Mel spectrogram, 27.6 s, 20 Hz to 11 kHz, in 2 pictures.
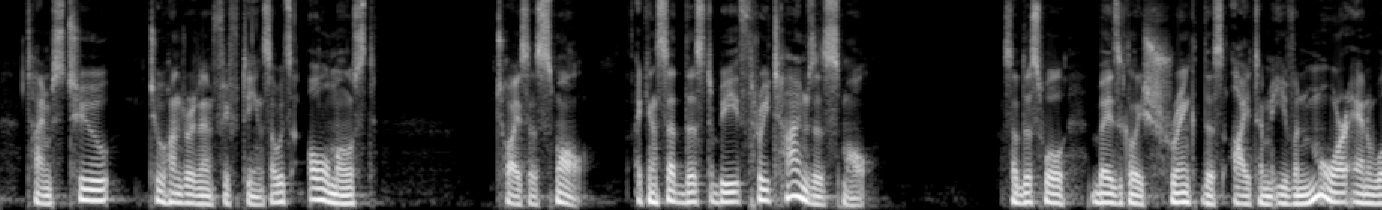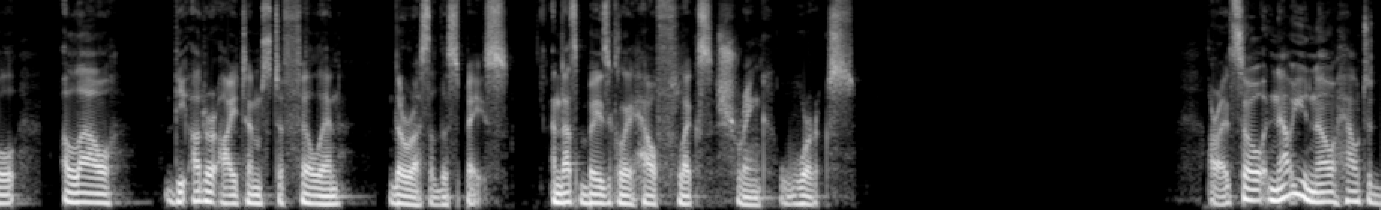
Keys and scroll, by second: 7.0 shift+Right, 7.6 shift+3.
